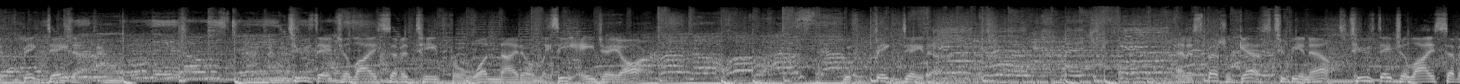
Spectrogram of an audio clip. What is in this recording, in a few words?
Concert Commercial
